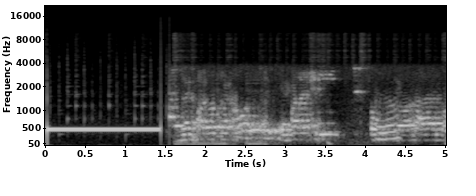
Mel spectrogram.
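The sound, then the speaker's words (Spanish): A telephone call's steady ringing tone hums for about a second and a half as a number is dialed, cuts off abruptly, and is followed by voices talking over the line. “No haga ruido, ahí se está marcando.”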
